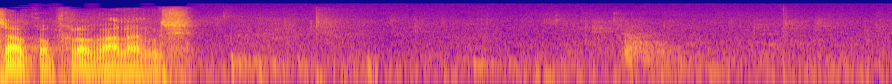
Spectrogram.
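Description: A man speaks through a microphone, heard over a loudspeaker.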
